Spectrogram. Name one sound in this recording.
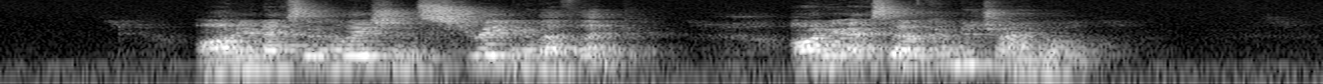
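A woman speaks calmly and clearly close by.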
